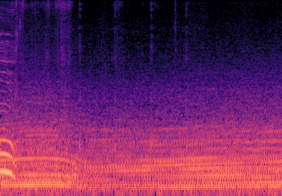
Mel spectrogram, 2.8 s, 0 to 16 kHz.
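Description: A 2025 Honda Pilot Black Edition V6 SUV pulls hard under acceleration, heard from inside the cabin as a steady, loud engine drone with rising tones that level off after the first moments.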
